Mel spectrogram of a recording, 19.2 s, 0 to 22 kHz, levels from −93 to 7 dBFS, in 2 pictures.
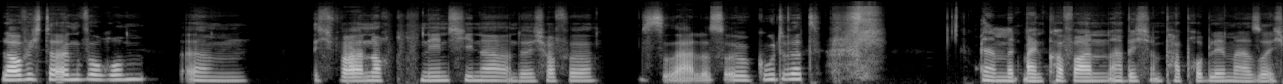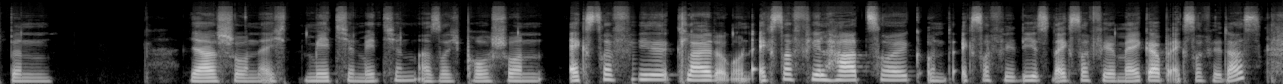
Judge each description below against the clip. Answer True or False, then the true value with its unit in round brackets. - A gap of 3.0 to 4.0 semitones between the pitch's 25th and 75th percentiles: True (3.6 semitones)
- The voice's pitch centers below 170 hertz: False (180 Hz)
